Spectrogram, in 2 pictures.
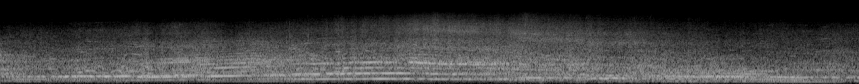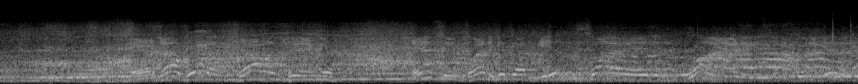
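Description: Super stock race cars roar around the Redwood Acres Raceway oval during a trophy dash, engines rising and falling as they pass, loud and continuous with a track announcer talking over them.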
